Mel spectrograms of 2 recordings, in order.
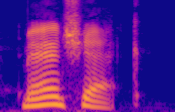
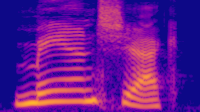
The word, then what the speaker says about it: Manchaca: Yeah, how do you say it? – Manchac. – Manchac. I always say Manchego because that cheese is good. – Well, it also looks like manchaca.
